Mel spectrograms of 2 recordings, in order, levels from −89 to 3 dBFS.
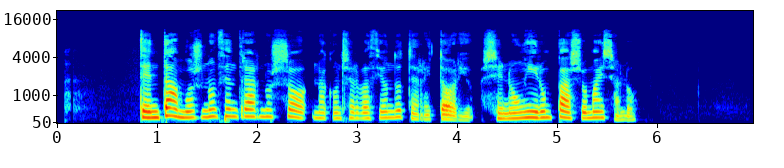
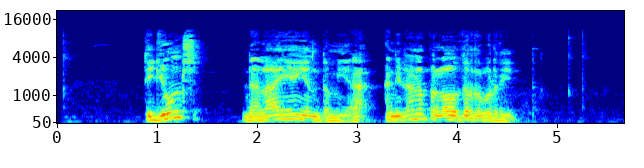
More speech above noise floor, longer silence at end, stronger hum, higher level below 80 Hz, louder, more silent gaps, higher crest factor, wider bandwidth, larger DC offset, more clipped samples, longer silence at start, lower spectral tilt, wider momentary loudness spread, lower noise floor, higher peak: first, 58 dB vs 42 dB; about the same, 1.2 s vs 1.1 s; neither; second, -66 dBFS vs -56 dBFS; first, -21 LUFS vs -27 LUFS; neither; about the same, 22 dB vs 18 dB; about the same, 10.5 kHz vs 11 kHz; neither; neither; about the same, 0.85 s vs 0.9 s; about the same, -6.5 dB/octave vs -5.5 dB/octave; first, 12 LU vs 8 LU; first, -79 dBFS vs -68 dBFS; first, 0 dBFS vs -10 dBFS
